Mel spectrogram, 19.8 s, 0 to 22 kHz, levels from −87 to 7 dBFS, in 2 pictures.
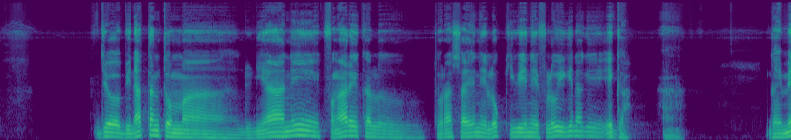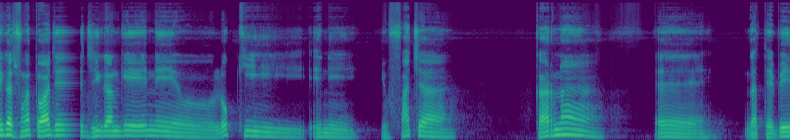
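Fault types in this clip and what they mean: Call audio freeze: Just after "gahimega si fangato", at 10.62 s, the speech stops moving forward for 0.28 s. The last sound is drawn out as a fading buzz and then picks up exactly where it left off, so nothing is lost and the delay grows by about that much. The likely cause is packets held up in transit until the jitter buffer ran dry. Unlike a skip, the sound resumes without any jump.
Skip ahead: At 11.07 s the speech jumps forward almost seamlessly, with only a tiny join of about 10 ms. Roughly a tenth of a second of speech is gone, and the two sides are spliced nearly directly. A stretch was dropped while later audio was already queued, which cut the delay back by about the same amount. This is the reverse of the freeze just before it: a piece goes missing instead of a gap being inserted.
Jitter buffer slow-down: From 11.56 s to 12.54 s the speech runs at about 89% speed while keeping its pitch. 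Single pitch periods and bits of pauses were repeated again and again, adding 120 ms so the running-low buffer could rebuild a reserve. The sounds are drawn out. Unlike the freeze, nothing stalls and there is no fading buzz. The whole passage is simply stretched.
Jitter buffer speed-up: Two passages sound hurried while keeping their pitch. From 13.98 s to 14.67 s the speech runs at 126% speed, with roughly 200 ms removed. From 15.15 s to 16.07 s it runs at 109%, with roughly 100 ms removed. Short pieces of one or a few pitch periods were cut out repeatedly to drain excess buffered audio. Unlike a skip, nothing vanishes in a single jump. The loss is spread thinly across each passage.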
